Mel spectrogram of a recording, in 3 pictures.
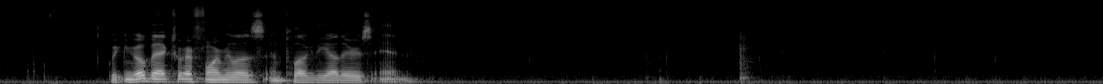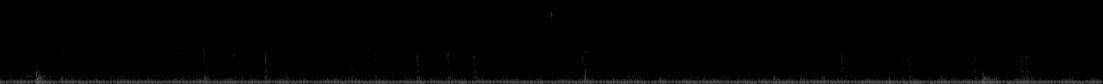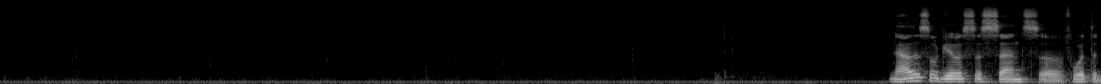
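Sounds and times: low electrical hum: 0.0s - 33.0s.

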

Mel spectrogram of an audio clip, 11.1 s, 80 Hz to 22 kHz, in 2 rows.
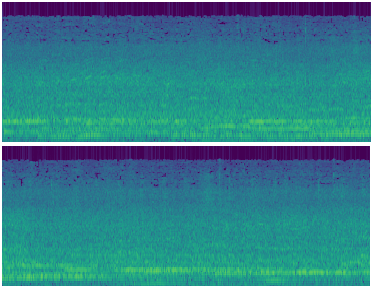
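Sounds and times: din of busy exhibition hall: 0.0s - 11.0s
music over loudspeakers: 0.0s - 11.0s.

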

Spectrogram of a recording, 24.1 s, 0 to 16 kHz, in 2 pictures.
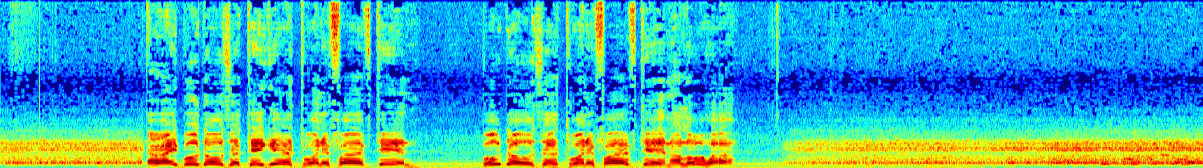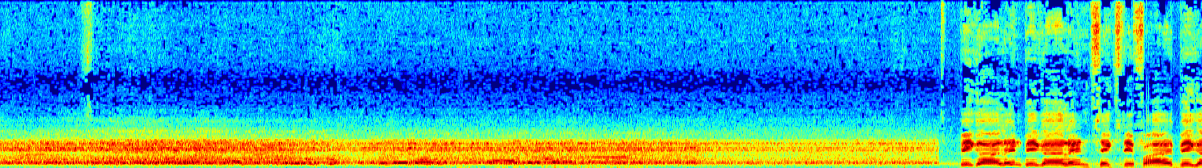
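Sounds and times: radio static hiss: 0.0s - 4.1s, 7.8s - 24.0s
garbled distant voice on radio: 9.9s - 21.7s.

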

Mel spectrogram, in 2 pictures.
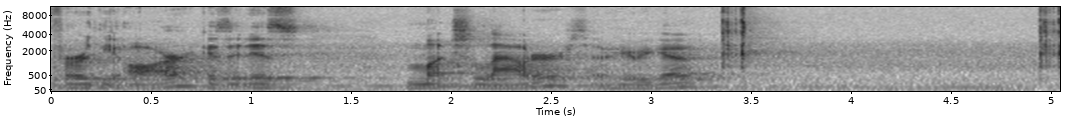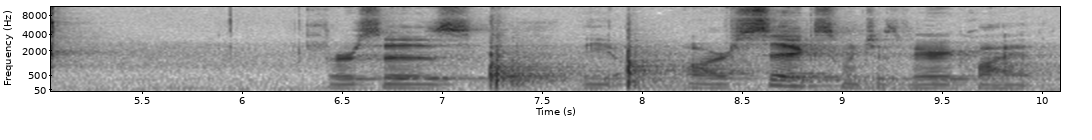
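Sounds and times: camera shutter clicking: 3.4s - 3.7s, 4.9s - 5.3s.

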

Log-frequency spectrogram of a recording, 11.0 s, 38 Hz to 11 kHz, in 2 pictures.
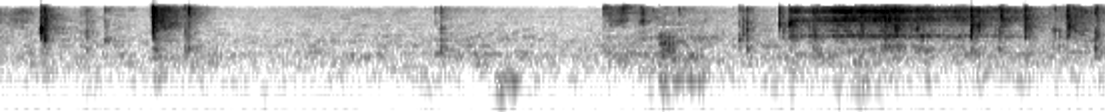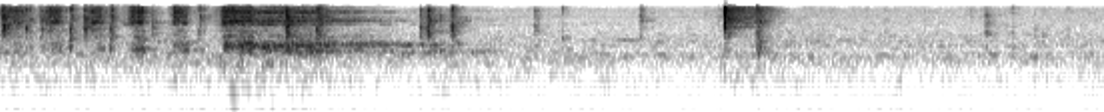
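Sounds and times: computer keyboard typing: 0.2s - 1.0s, 3.0s - 9.4s.

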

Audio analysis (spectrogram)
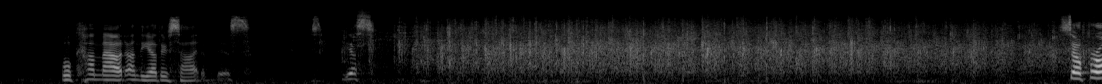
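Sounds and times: audience applauding: 3.8s - 11.0s.

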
